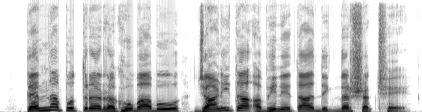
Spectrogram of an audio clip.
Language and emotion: Gujarati, neutral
